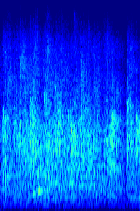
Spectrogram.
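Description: A crowd applauds steadily, a dense wash of many hands clapping at a constant, fairly loud level with no voices standing out.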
